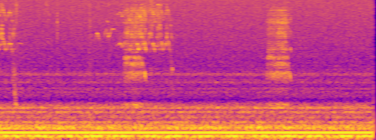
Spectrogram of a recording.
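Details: Barn owl nest box in Florida with young, the female coming back soaking wet after a brief outing. Two faint rasping hiss bursts rise over a constant low hum from the camera.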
